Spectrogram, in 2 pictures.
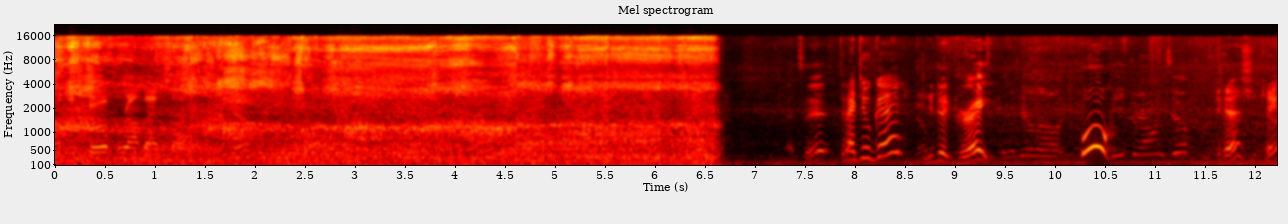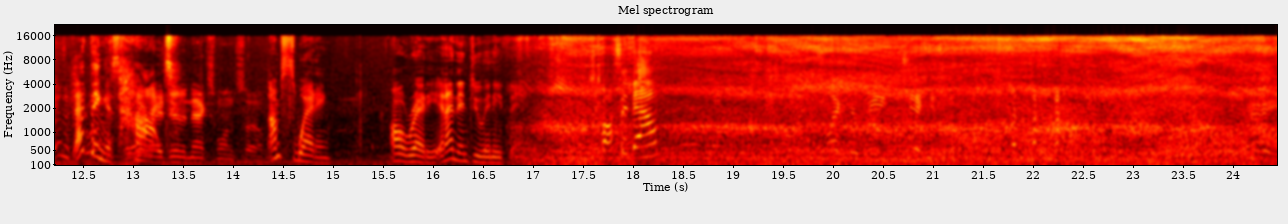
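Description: A propane torch roars steadily.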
